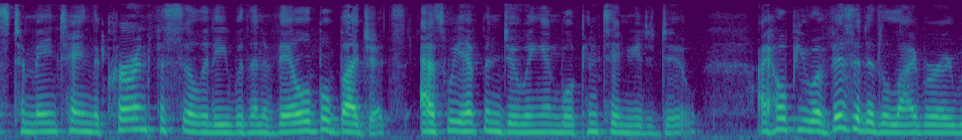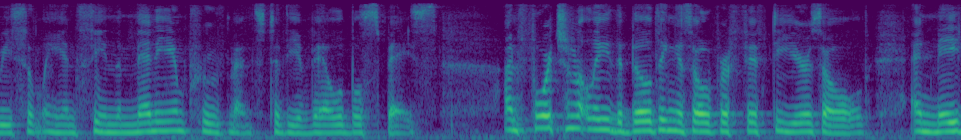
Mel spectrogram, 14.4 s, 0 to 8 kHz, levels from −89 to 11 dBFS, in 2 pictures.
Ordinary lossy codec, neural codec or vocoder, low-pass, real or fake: AAC, 48 kbps; none; 7.2 kHz; real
